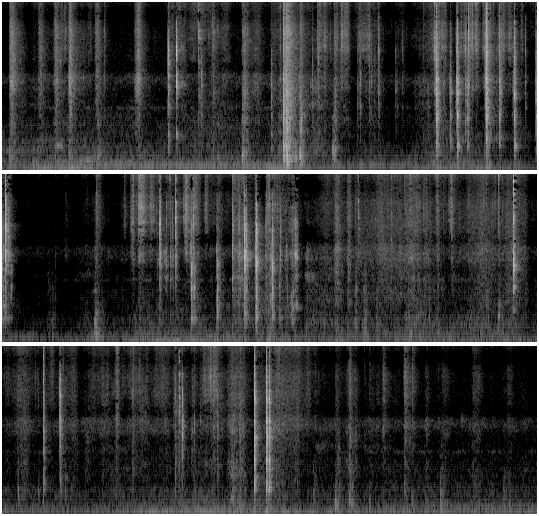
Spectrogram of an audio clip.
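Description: Metal hand tools clicking and clanking against the rear motor mount bolts and bracket as the bolts are loosened, in scattered clusters of sharp metallic clicks with quiet gaps between.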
